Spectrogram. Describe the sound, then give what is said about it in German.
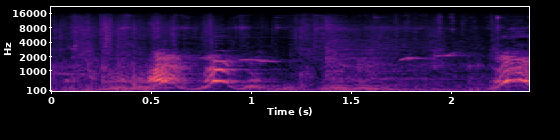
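Dogs, including a mixed-breed dog, bark and yip excitedly in short, uneven bursts as they meet and play at a dog boarding kennel in Waiblingen, with brief whines in between, like a lively romp. No one speaks. “Und so sieht es dann aus, wenn die aufeinandertreffen. Erstmal Party.”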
